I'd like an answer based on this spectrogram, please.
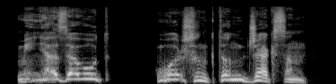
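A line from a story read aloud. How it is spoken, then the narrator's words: Hoarse wheezing man. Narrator (Russian): прохрипел негр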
